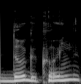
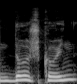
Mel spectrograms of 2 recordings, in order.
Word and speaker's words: Dogecoin: crypto Guillaume alors écoute je pense que c'est plutôt le dog coin comme le chien mal prononcé que comme un Dodge comme le doge de Venise mais ça serait marrant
